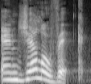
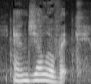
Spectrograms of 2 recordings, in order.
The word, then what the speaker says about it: Angelovic: out for you Kelly angelovic I hope I'm pronouncing that right some of these names are tricky Kelly angelovic like Angel o v i c okay and she has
